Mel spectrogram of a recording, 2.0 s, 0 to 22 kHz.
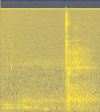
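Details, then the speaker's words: Vestel-made 42-inch super slim TV dated May 2009, stuck in standby: a single sharp relay click as it tries and fails to power on; power supply suspected. "but this is stuck in standby so in the relay you can hear the relay clicking on and off when you try to turn it on"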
